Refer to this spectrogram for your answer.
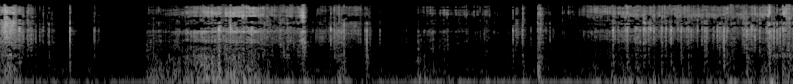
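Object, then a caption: Bar of soap cut with a metal blade. A metal blade scrapes and cuts a solid rectangular grey bar soap with white stripes, held in the hand, into small cubes. The sound is a bright, crisp scraping and crunching in uneven bursts separated by brief near-silent pauses, and the last few seconds become a steadier run of fine crumbly scraping.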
